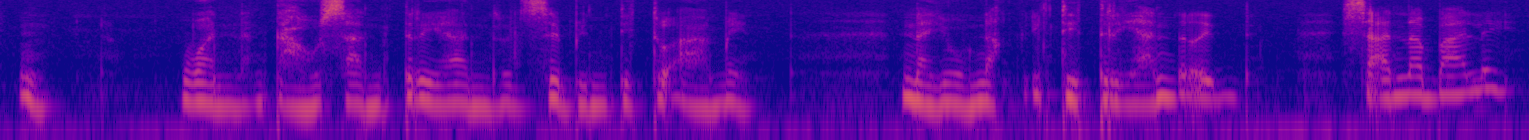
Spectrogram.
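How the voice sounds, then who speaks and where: A woman's voice: fairly low pitch, mellow, slightly rough, no room sound, heavily acted. A woman playing a sly village storekeeper in a comedic radio drama, with a Northern Philippine accent and a sheepish, muttering way of talking. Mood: muttering, calculating. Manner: mutters sums to herself, chuckles sheepishly. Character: sly village storekeeper councilwoman who pads customers' debts.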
